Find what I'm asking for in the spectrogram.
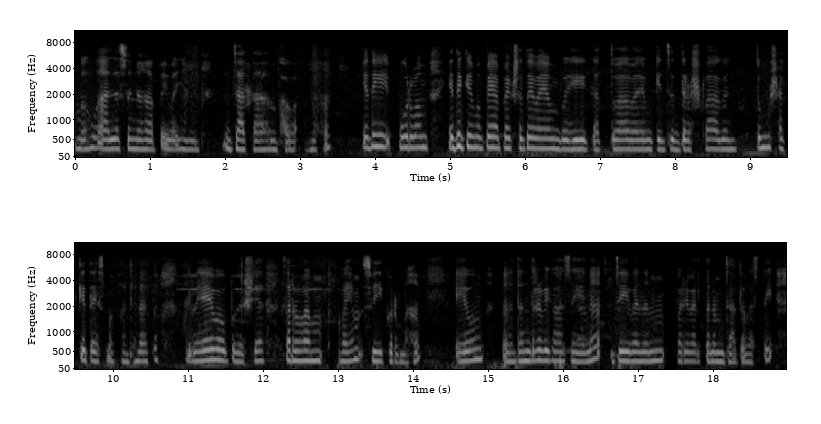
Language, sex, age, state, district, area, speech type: Sanskrit, female, 18-30, Karnataka, Hassan, urban, spontaneous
